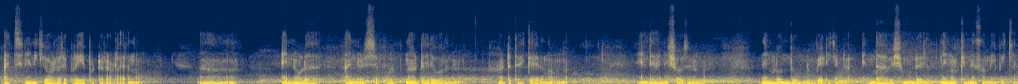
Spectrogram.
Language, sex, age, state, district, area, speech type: Malayalam, male, 18-30, Kerala, Idukki, rural, spontaneous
